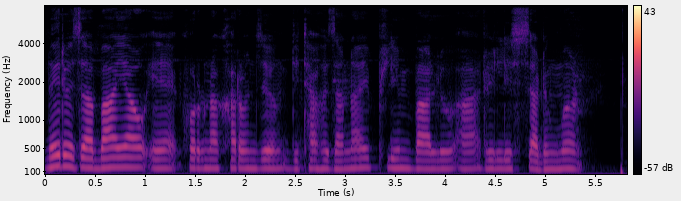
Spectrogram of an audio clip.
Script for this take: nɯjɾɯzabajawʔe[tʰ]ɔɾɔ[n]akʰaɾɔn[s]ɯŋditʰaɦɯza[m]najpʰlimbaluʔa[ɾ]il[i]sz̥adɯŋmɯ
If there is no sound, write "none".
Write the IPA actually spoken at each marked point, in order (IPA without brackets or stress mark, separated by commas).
kʰ, n, z, none, ɾ, i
